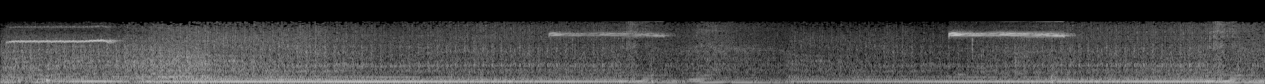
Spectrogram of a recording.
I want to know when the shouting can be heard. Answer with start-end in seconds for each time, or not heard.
not heard.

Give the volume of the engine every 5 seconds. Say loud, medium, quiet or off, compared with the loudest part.
loud, medium, loud.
